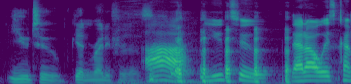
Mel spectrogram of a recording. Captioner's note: laughs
